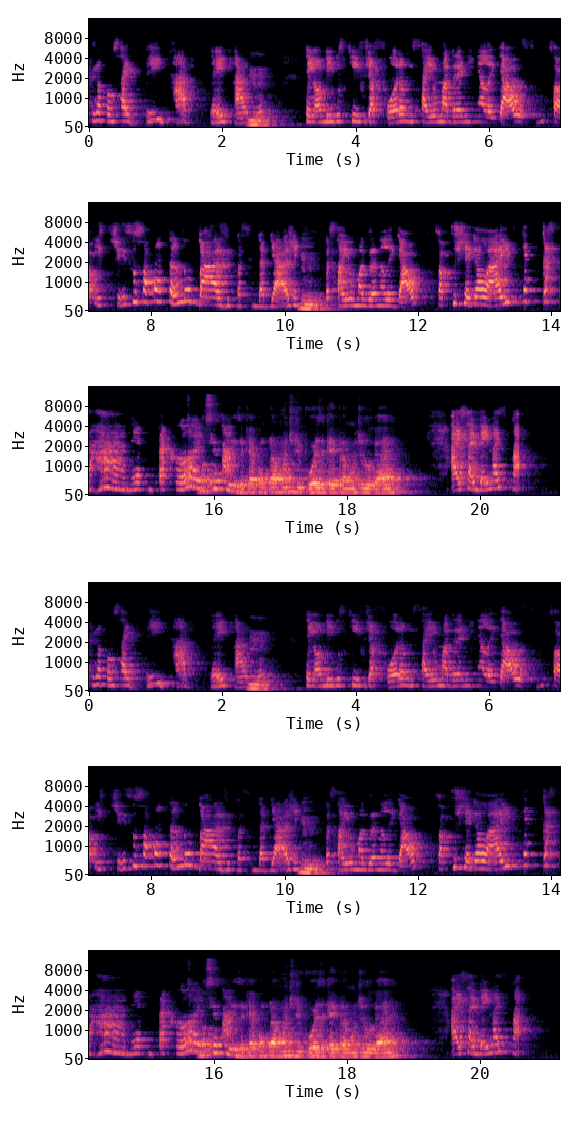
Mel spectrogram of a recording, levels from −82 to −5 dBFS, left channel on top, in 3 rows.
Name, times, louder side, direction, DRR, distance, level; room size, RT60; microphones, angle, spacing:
voice 1, 0.0-1.6 1.8-2.7 3.3-10.3 10.6-16.4 19.3-20.6, left 4 dB, 45° left, 0.6 m, -29 dB
voice 2, 15.8-18.8, equal, 25° left, 1.5 m, -24 dB
11.0 x 4.5 x 7.0 m
head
